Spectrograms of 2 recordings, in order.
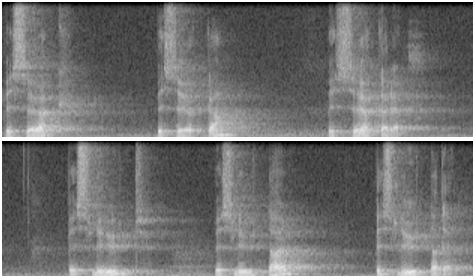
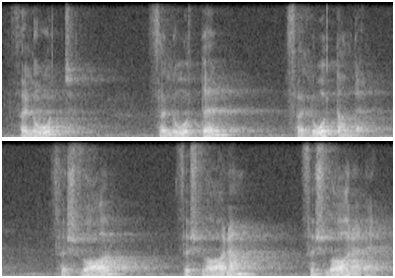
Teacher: the rising tone happens in the second syllable of the word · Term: accent 1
